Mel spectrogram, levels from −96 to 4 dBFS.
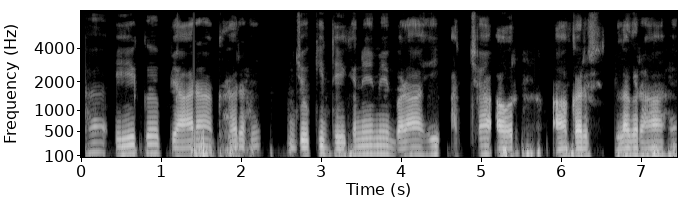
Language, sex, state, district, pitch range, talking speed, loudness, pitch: Hindi, male, Bihar, Gopalganj, 105-125 Hz, 135 wpm, -23 LUFS, 115 Hz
